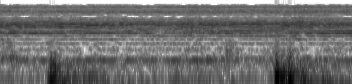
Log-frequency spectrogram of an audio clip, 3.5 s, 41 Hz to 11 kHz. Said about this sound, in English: Open the door. I want them to hear the fire alarm. Open the door. I want people to hear this live to the 16 million people listening.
